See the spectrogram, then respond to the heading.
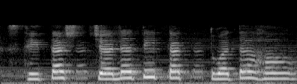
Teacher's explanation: ಅದನ್ನ ದೀರ್ಘ ಕೂಡ ಮಾಡಬಾರದು ಸ್ಥಿತಶ್ಚಲತಿ ತತ್ವತಃ ಈ ರೀತಿ ಕಂಟಿನ್ಯೂಸ್ ಆಗಿ ಹೇಳಬೇಕು ಸ್ಥಿತ ಮೇಲೆ ಆಘಾತ ಬರಬೇಕು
